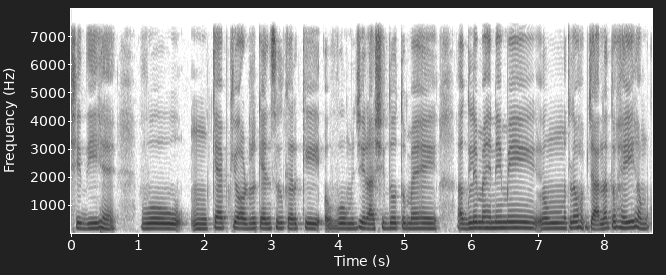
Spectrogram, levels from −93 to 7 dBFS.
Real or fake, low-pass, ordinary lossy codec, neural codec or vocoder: real; 7.2 kHz; none; none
